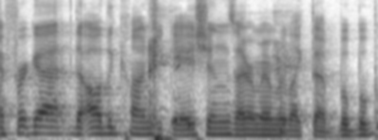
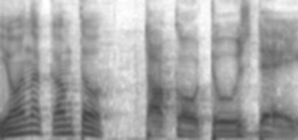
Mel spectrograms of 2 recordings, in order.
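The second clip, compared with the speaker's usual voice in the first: joking, mocking put-on Mexican accent; 4 semitones lower than usual. Talking about taco tuesday, the speaker repeats the joke line: mocking put-on mexican accent. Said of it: "why people do that accent all day?".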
